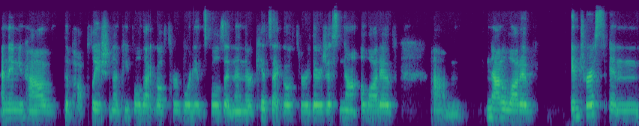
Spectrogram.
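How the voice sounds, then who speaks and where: Fairly quick and fairly even in intonation, a woman talks at a fairly low pitch. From Navajo Nation, Arizona. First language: Navajo. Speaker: naturopathic doctor and doula. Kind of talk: personal storytelling interview.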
